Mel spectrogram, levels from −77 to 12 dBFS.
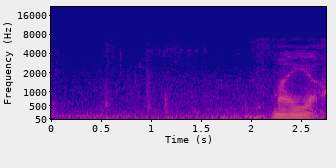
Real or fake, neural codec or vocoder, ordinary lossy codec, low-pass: real; none; MP3, 48 kbps; 7.2 kHz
